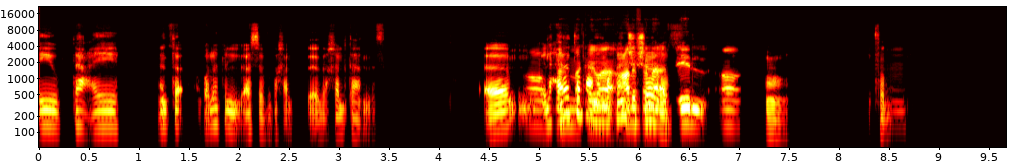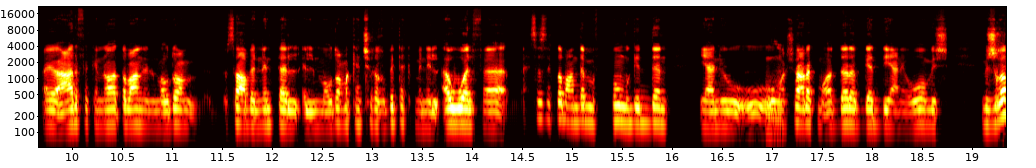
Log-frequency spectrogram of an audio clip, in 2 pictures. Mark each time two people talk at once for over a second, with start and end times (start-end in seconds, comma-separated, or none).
4.8-6.5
